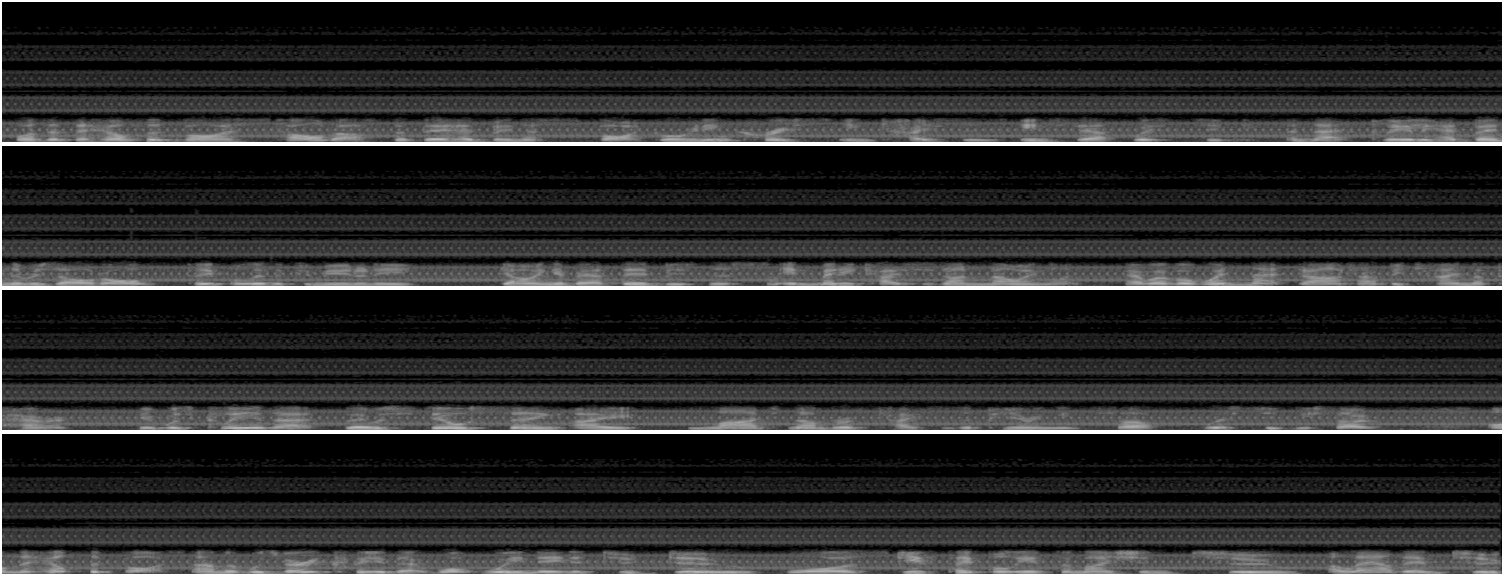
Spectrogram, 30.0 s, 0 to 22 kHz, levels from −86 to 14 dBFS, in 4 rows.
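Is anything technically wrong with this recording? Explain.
Yes. Timecode bleed runs through the whole clip: linear timecode from a neighbouring track or cable has leaked into the audio path. Its square wave flips between two pitches, near 1 and 2 kHz, and a repeating pattern of about 25 per second fits 25-frame code. It sits roughly 15 dB below the wanted sound as a steady chirping warble. A single-frequency whistle or hum would not have this constant two-pitch flutter locked to a frame rhythm.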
